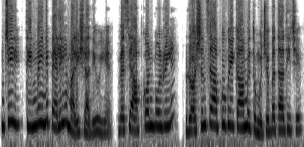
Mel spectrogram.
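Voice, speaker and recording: A polite young daughter-in-law from a cartoon family tale, voiced by a woman. She has a high voice and a soft, respectful manner, in a dry recording. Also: expressive, quick pace, no room sound.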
